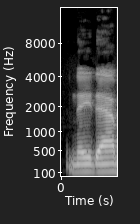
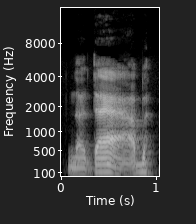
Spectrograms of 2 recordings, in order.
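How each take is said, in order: First: The stress is on the first syllable. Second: The stress is on the second syllable. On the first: This is the common American way. The speaker calls it wrong. "that's the American way to say those names" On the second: This is the Hebrew way. The speaker calls it right. "this would really be Nadab"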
